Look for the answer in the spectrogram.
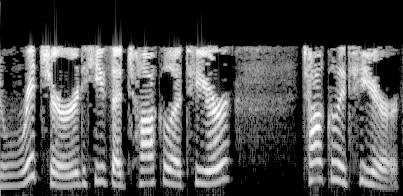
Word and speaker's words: chocolatier: This is a French word, just in case you've never seen it before. I really didn't know how to say it at first. Chocolatier is also how it's pronounced, chocolatier.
